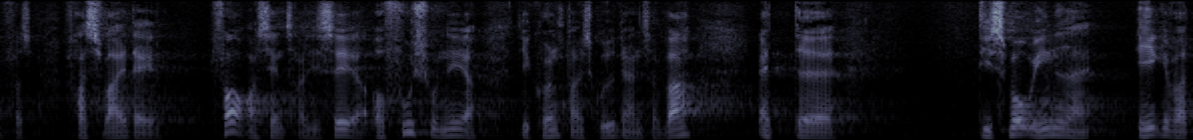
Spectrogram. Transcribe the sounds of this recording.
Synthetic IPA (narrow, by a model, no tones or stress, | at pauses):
fʁɑ̈sʋɑ̈ɪd̥ɛ̰ːl | fɒ̽ʔɒsent͡sʰʁɑ̈lise̝̰ːɐʔɒ̽fuɕo̝ne̝̰ːɐd̥ikʰɔ̽nsd̥ʁɐisɡ̥əuðˠd̥æn̰l̩sɐʋɑ̈æ̥ | d̥ismɔ̰̽ːe̝ːnəð̞̩ˠɐe̝ɡ̥əʋɑ̈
